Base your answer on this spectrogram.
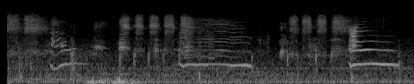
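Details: Street cats, a black cat with striped cats, meowing outdoors: several clear drawn-out meows holding a steady pitch, each about half a second long and repeated through the clip, over a constant low hum and street background.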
